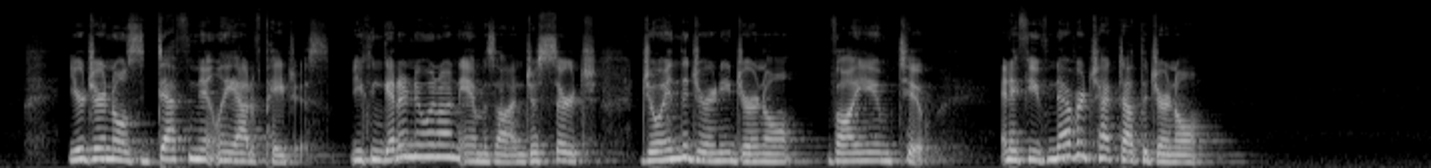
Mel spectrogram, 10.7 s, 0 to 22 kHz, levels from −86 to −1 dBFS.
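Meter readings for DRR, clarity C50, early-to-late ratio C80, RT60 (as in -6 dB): 11.5 dB, 18.0 dB, 22.0 dB, 0.65 s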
